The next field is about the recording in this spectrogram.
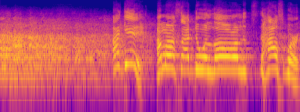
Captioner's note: audience laughing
